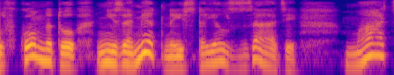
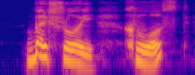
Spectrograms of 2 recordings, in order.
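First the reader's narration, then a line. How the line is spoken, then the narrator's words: Questioning, then laughing. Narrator (Russian): переспросил будущий Александр III и рассмеялся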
